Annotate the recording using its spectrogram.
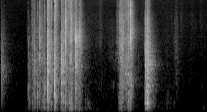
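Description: A deck of oracle cards being shuffled by hand: a dense run of rapid card flicks lasting about a second, then two shorter bursts of shuffling near the end.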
